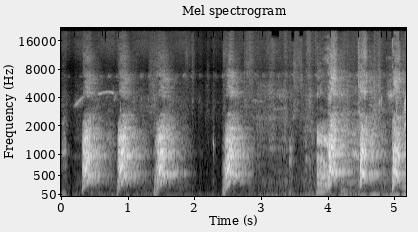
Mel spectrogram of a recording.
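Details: German Shepherd Leo in guard mode at a parcel arrival barks three times, pauses, barks again, then ends with a faster burst of four loud barks.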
